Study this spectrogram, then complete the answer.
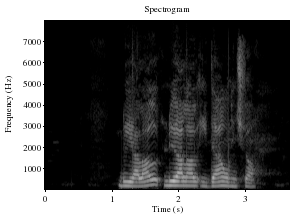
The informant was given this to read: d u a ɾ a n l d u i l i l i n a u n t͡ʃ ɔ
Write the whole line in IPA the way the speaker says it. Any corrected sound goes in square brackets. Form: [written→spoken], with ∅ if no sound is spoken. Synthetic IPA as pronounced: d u a [ɾ→l] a [n→∅] l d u [i→a] l [i→a] l i [n→d] a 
